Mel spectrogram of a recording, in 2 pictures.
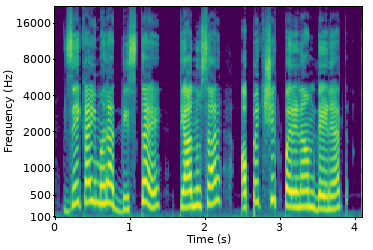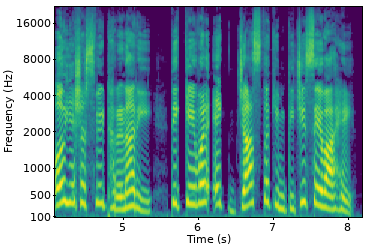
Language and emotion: Marathi, angry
